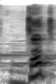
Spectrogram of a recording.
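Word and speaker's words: judge: जज जज के मानी है काजी। काजी को हम इंग्लिश में जज कहते हैं। इसमें लेटर डी साइलेंट है। आपने इसे जज प्रोनाउंस करना है।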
